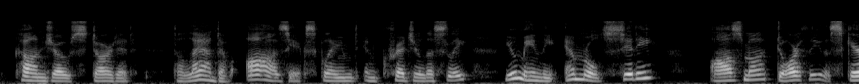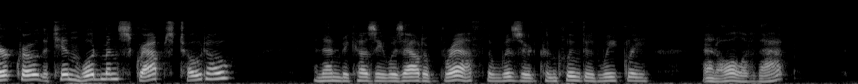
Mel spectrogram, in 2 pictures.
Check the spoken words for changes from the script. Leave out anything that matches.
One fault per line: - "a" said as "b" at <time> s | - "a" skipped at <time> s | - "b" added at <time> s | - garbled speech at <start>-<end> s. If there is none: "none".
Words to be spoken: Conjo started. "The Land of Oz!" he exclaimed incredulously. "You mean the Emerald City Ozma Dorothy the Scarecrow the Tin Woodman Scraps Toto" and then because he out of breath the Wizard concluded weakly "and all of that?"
- "was" added at 12.4 s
